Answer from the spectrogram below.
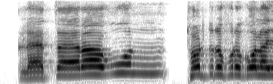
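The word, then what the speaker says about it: لَتَرَوُنَّ: যাবে ঠোঁটের মাঝখানে কিন্তু খালি থাকবে তাহলে এখানে উচ্চারণ কি হবে লাতারাউন লাতারাউন ঠোঁট দুটো পুরো গোল হয়ে যাবে ঠোঁটের মাঝখান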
